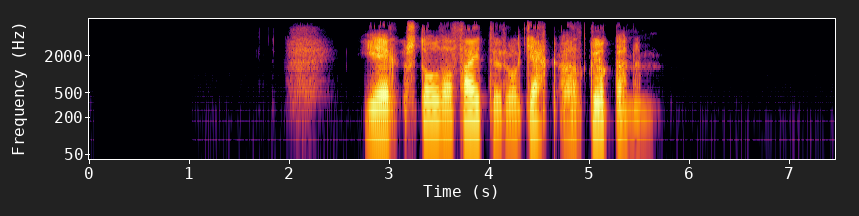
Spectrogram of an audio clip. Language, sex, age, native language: Icelandic, male, 60-69, Icelandic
